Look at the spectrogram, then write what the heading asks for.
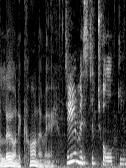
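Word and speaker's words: Tolkien: on economy Dear Mr tolin however do I pronounce this say it like you're about to sneeze is that really the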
